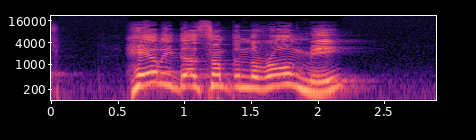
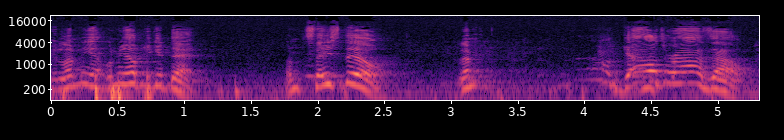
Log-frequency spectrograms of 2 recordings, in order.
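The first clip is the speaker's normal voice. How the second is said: hushed, overeager helper voice; a hushed, mock-sweet meddler; mock helpful; 3 semitones higher, 13 dB quieter than usual. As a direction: softly offer help with creepy zeal. Mock helper in speck parable.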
